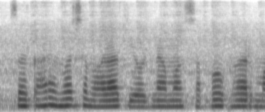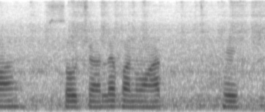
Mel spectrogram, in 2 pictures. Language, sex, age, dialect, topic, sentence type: Chhattisgarhi, male, 41-45, Central, banking, statement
